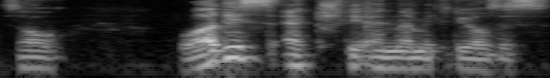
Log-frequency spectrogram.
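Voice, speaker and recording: A man with a Belgian accent speaks in a somewhat breathy voice. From Belgium (Leuven). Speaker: fertility specialist doctor. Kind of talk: webinar lecture.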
